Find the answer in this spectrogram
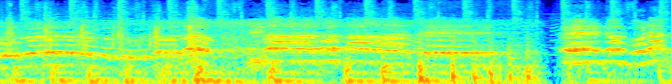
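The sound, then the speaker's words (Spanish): A huge football stadium crowd at the Metropolitano chants at Álvaro Morata in unison, a loud, rhythmic repeated phrase sung by thousands of voices, briefly dropping off for a moment before the chant surges back. “Vikingo, vikingo, le gritaban en el Metropolitano cuando Morata era ya futbolista del Atleti.”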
